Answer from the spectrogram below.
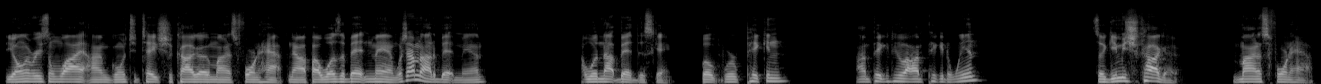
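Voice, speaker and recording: On his own sports podcast, a man rambles through his game picks in a casual, energetic way, breaking into emphatic outbursts. He sounds short of breath, with a medium-pitched voice at a fairly quick pace, and the recording is dry and clean, studio-grade.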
